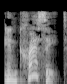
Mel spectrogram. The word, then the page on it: incrassate: British English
